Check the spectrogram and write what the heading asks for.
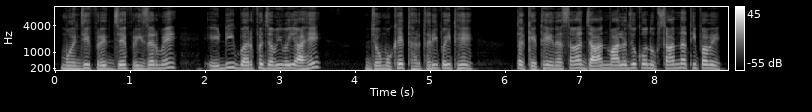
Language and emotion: Sindhi, fearful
